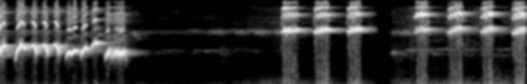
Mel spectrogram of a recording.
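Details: White-rumped shama (murai batu) singing in the roll tembak style: a quick run of rising warbled notes, then a pause and a series of loud, harsh, clicking bursts repeated about every half second.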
